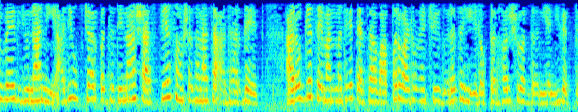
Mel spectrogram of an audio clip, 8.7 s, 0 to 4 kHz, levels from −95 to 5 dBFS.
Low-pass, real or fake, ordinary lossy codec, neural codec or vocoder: 3.6 kHz; fake; none; vocoder, 24 kHz, 100 mel bands, Vocos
